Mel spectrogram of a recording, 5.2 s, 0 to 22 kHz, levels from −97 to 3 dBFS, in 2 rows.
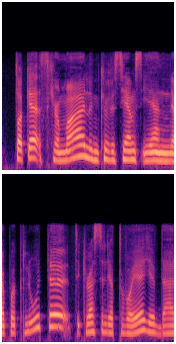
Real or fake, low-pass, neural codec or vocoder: fake; 7.2 kHz; codec, 16 kHz, 1 kbps, X-Codec, HuBERT features, trained on balanced general audio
